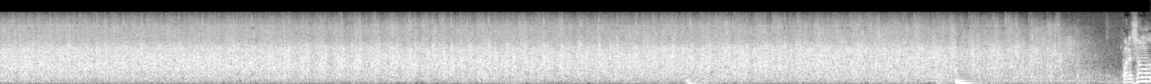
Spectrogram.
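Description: A large crowd applauds in a big echoing hall.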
